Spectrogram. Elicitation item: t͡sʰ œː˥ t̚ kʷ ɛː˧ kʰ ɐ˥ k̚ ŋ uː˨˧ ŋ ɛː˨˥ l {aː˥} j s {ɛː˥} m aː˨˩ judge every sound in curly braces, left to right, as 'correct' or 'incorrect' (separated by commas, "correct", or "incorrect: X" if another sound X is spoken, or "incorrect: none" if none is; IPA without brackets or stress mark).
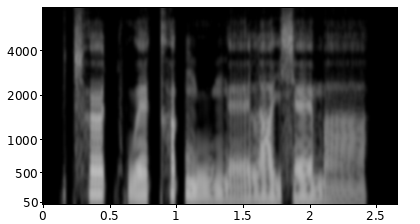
correct, correct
